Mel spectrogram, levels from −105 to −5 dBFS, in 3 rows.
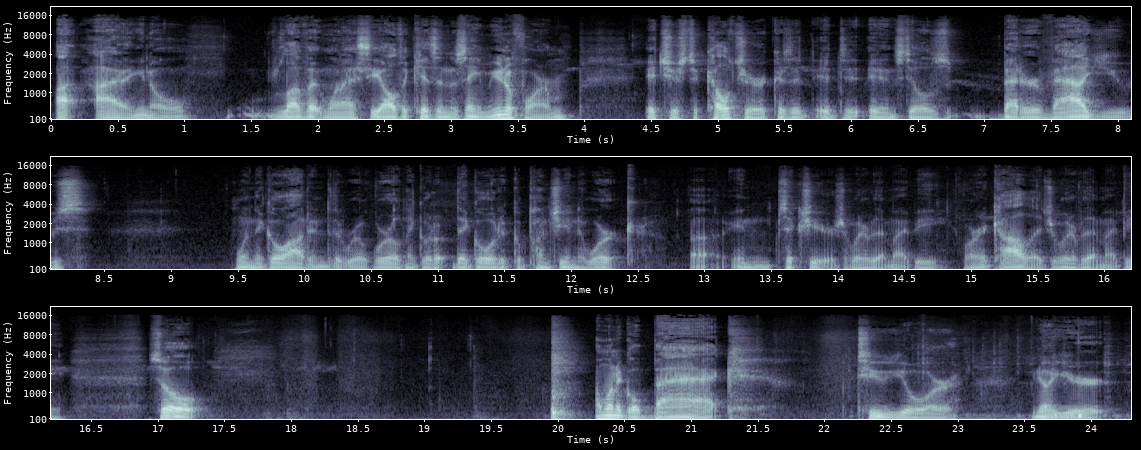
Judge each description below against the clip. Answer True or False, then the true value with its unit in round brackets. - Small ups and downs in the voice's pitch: False (4.3 semitones)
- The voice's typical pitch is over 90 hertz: False (80 Hz)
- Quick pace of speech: False (180 wpm)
